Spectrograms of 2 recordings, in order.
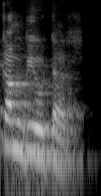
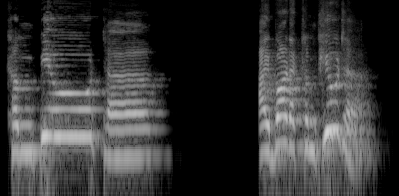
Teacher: So pew has a higher pitch. It is said more clearly. The stressed syllable is usually said more clearly.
